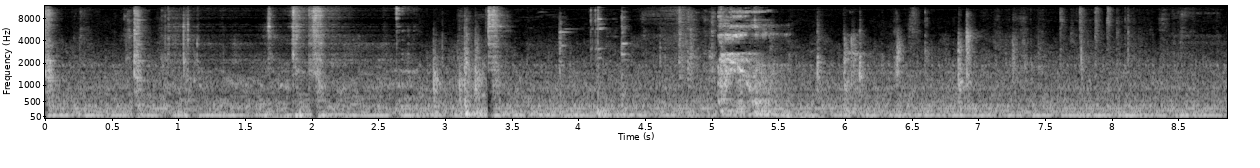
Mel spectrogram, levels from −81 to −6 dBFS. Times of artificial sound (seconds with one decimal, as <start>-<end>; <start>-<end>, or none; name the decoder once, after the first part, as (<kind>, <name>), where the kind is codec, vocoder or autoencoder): 0.9-2.8 (codec, SNAC)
